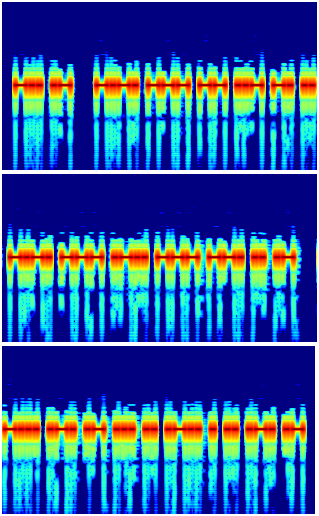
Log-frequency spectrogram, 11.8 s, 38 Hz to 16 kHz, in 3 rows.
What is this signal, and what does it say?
Morse code, heard as a keyed tone, about 26 wpm, 800 Hz. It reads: DA COMUNICOLOGIA BRASILEIRA
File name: audios / portugais / portugais texte en clair 1 vitesse 26 mots minutes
